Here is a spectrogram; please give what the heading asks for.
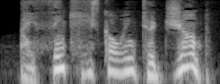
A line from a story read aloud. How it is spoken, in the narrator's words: Valdez whispered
